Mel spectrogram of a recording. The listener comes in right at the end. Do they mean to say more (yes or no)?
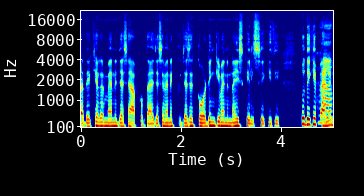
no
